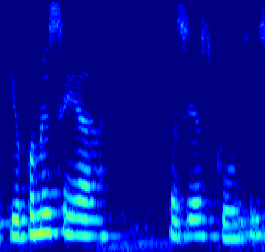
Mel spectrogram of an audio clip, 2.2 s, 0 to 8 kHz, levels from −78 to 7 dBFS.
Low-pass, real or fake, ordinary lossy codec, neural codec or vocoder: none; fake; none; codec, 16 kHz, 1 kbps, X-Codec, HuBERT features, trained on balanced general audio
